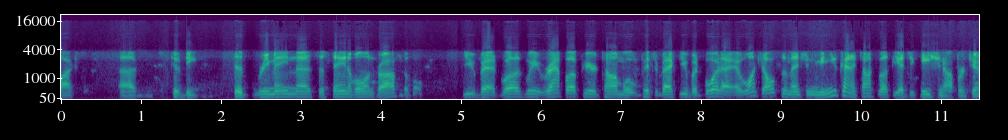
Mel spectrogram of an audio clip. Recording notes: Northern Ag Network from MT Grain Growers Convention. At the annual Montana Grain Growers, from Great Falls.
